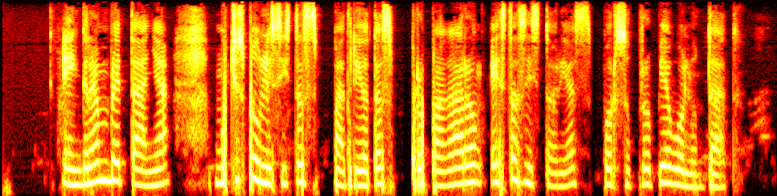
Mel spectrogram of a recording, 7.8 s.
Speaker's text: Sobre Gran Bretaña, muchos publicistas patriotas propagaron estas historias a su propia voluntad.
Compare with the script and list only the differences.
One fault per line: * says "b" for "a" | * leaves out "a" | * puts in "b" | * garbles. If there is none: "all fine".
* says "En" for "Sobre"
* says "por" for "a"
